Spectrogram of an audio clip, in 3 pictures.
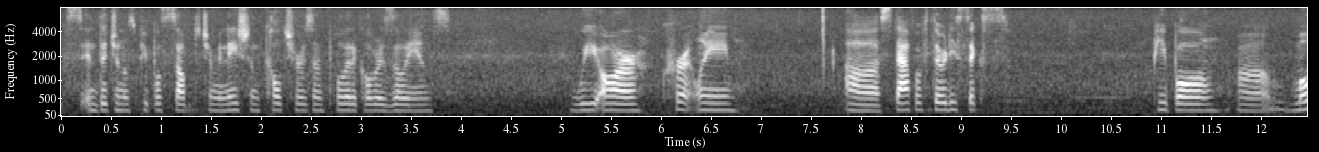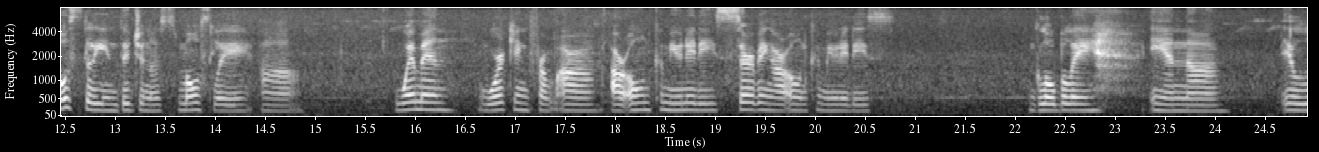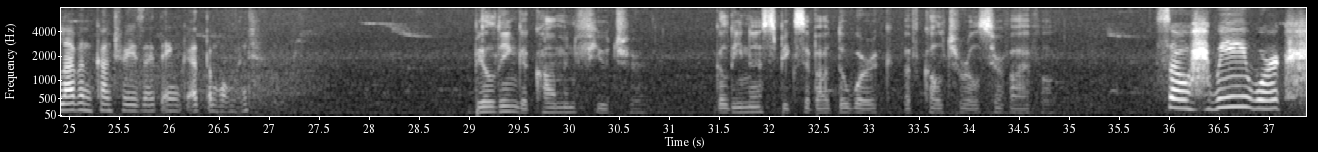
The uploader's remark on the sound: At the International Funders for Indigenous Peoples' Global Conference in Mexico, we videoed a very inspiring conversation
